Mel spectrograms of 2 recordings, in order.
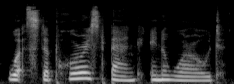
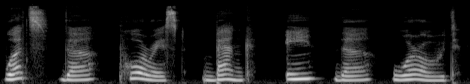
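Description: First: Said in the usual way. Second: Slow, each word set apart; careful teacher's model for repeating; slow reading. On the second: Shown as a demonstration. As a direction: read it out slowly, word by word. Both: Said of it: "我们慢慢来读一下".

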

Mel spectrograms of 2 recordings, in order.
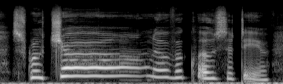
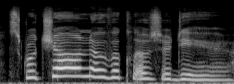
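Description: First: "Scrooge on" lifted high and slow; pulled-up pitch. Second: Sung, "Scrooge on" passed quickly; sung, let the turn go by fast; quick real singing. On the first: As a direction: stretch the tune upward on "on". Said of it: "这里往上拉音". (夸张地往上拉音) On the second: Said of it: "很快，那个turn很快就过去了". (sung, 真正唱时很快带过) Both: Shown as a demonstration.

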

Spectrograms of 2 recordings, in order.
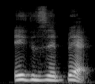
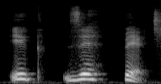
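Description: First: Said in the usual way. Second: "exhibit" slowly in three separate pieces, ex-hi-bit; syllable by syllable. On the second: Shown as a demonstration. Teacher introducing a new word, "exhibit" syllable by syllable.

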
